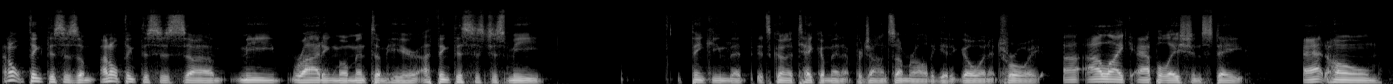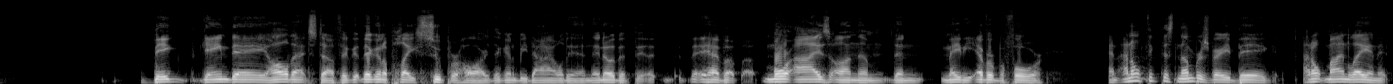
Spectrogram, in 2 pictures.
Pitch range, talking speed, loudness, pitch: 90-115 Hz, 200 wpm, -20 LUFS, 100 Hz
